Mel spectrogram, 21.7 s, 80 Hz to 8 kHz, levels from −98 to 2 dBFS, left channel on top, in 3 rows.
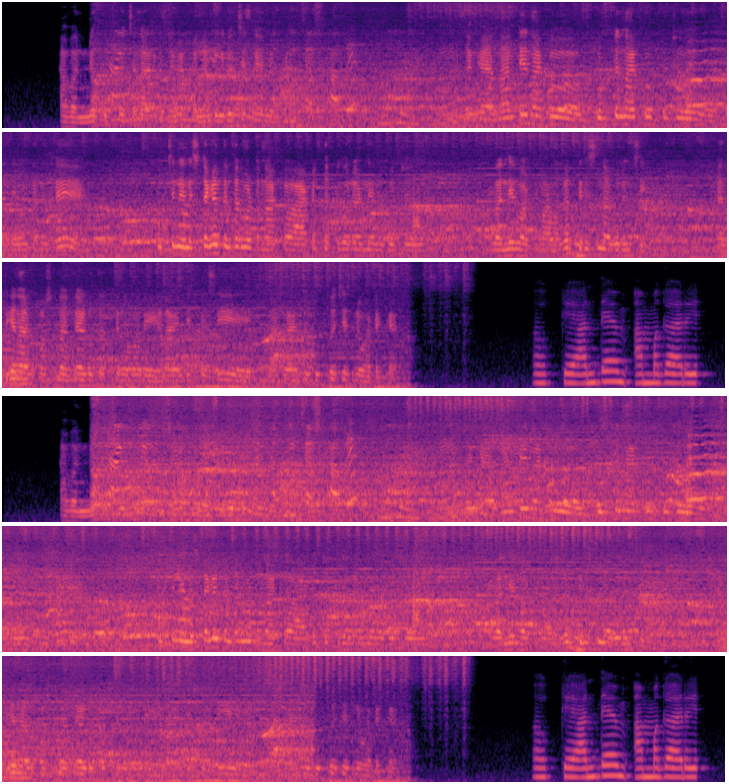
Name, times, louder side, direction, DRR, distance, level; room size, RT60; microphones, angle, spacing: voice 1, 0.6-2.9 4.5-8.1 8.8-11.5 12.1-13.7 14.4-18.5, left 1 dB, 30° left, 0.9 m, -34 dB
sound 1, 0.9-17.6, right 5 dB, 90° right, 0.8 m, -33 dB
sound 2, 1.3-18.6, equal, ahead, 0.9 m, -43 dB
sound 3, 2.1-2.2 3.1-3.2 4.0-13.7 15.2-15.3 15.6-19.2, right 13 dB, 65° right, 1.1 m, -37 dB
voice 2, 3.7-4.6 12.9-13.1 14.4-14.8 19.8-21.4, right 2 dB, 20° right, 0.4 m, -37 dB
6.9 x 5.5 x 4.8 m
head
